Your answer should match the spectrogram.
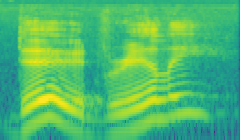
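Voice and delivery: incredulous, rising retold reaction; mock freaked out. Onlooker thinking at an arguing coach, mock freaked out. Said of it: "I'm sitting up there freaking out".

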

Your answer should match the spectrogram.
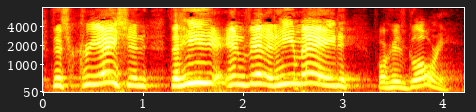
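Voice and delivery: loud, high preaching voice, building; full-force preaching. Acted. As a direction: preach it out to the congregation.

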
